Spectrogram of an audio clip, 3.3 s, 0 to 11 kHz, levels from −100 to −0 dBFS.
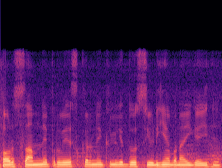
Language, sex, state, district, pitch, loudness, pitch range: Hindi, male, Madhya Pradesh, Katni, 125 Hz, -16 LUFS, 120-130 Hz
